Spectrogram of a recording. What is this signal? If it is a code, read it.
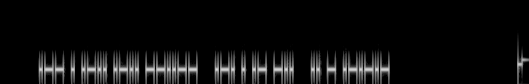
Morse code, heard as a keyed tone, about 44 wpm, 700 Hz. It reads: WELL, READ IT.
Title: Sentences from Top 200 Words 45wpm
